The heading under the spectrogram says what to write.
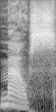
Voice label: "mouse", english

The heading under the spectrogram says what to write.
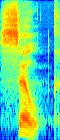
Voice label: "silk", L2 English

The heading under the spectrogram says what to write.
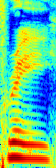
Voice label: "pray", dutch

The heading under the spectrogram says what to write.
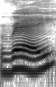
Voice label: "rij", english

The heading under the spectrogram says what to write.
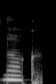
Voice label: "knock", dutch

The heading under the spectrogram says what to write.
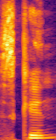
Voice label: "skin" dutch

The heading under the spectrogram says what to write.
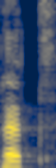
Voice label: "pet", english

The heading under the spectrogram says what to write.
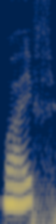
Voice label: "wife", dutch

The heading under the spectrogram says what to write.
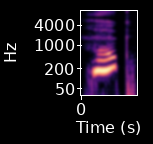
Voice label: "hug", dutch

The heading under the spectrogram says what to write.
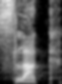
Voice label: "slak", english

